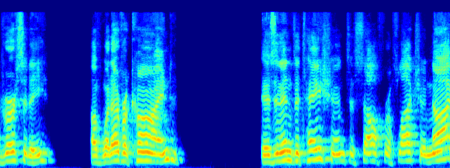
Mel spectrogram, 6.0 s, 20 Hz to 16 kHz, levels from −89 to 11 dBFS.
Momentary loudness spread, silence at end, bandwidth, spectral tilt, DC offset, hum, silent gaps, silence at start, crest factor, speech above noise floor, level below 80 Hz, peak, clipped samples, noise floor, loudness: 9 LU; 0 s; 12.5 kHz; -5 dB/octave; under 0.1%; none; none; 0 s; 16 dB; 69 dB; -74 dBFS; -6 dBFS; under 0.1%; -89 dBFS; -22 LUFS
